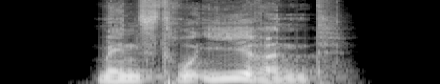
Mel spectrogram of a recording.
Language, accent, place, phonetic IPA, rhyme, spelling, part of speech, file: German, Germany, Berlin, [mɛnstʁuˈiːʁənt], -iːʁənt, menstruierend, verb, De-menstruierend.ogg
- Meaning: present participle of menstruieren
